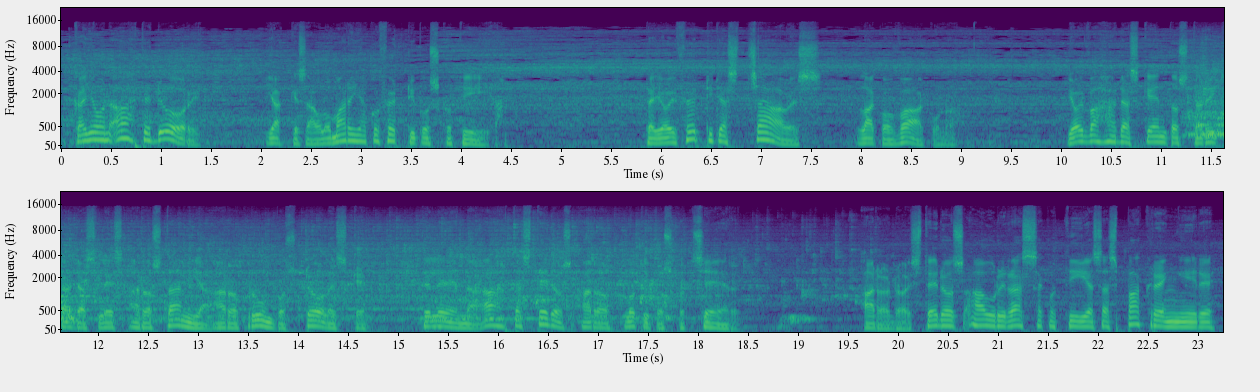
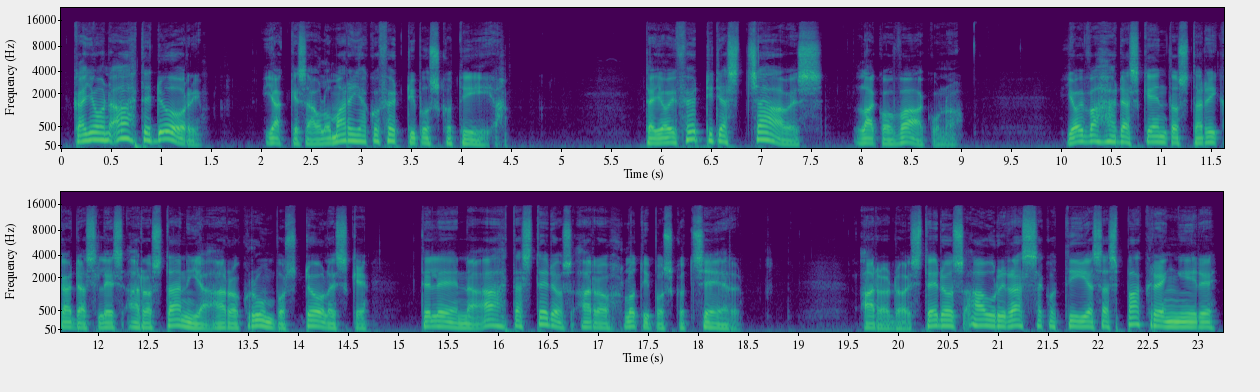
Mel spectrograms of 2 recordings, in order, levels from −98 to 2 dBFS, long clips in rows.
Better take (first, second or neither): second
